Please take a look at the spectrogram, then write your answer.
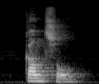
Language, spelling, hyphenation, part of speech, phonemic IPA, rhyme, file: Dutch, kansel, kan‧sel, noun, /ˈkɑnsəl/, -ɑnsəl, Nl-kansel.ogg
- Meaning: pulpit (raised platform in church)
